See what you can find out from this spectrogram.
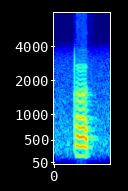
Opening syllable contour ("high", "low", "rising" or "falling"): high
